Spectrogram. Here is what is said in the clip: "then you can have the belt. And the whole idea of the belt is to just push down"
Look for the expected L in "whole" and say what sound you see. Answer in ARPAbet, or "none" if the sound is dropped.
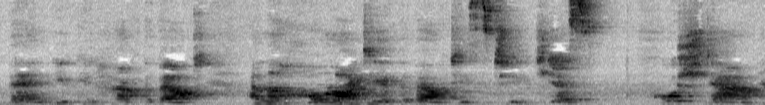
L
